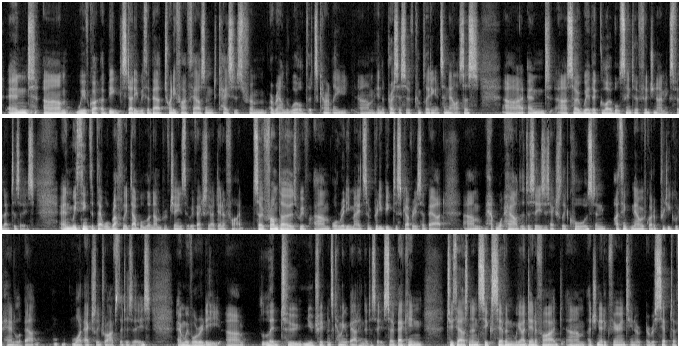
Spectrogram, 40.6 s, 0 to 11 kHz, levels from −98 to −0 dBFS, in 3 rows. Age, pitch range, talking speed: 30-49, 80-95 Hz, 175 wpm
